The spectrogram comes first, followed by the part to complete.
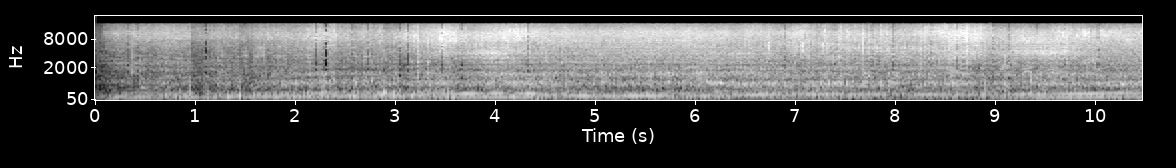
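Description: Minivan engine revving hard as the van is driven in tight circles on dirt, its pitch rising and falling several times with the throttle. The van is being driven hard to spin the tyres off their rims.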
